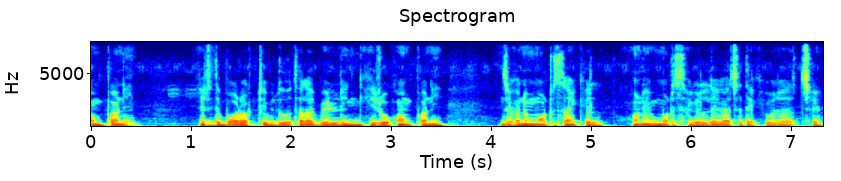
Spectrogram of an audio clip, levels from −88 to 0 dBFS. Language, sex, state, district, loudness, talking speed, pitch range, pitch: Bengali, male, West Bengal, Jhargram, -15 LUFS, 145 wpm, 145-150 Hz, 145 Hz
